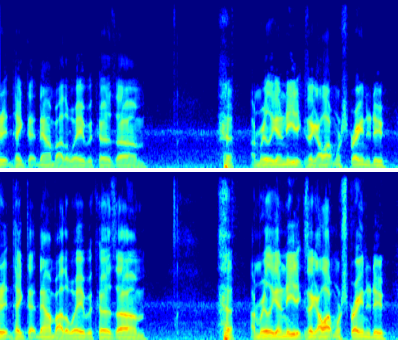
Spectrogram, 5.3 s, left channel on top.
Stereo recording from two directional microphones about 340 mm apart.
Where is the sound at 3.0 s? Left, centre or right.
Centre.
